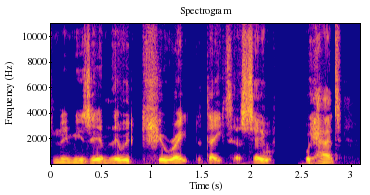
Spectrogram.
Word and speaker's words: Qureight: said let's talk about queue right first of all and you're like no no that's not how you say it's curate so first of all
